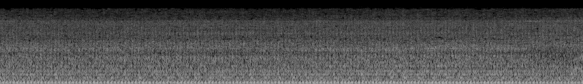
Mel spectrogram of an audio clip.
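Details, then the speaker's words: 2019 BMW X1 2.0 diesel automatic, about 11,000 km, engine bay: steady, even diesel clatter at idle with no knocks, misses or hunting; a smooth, healthy idle. "รถสตาร์ทเครื่องอยู่นะครับเครื่องเดินนิ่งเดินเรียบนะครับเสียงเครื่องพอๆเลยนะอ่านี่แหละครับ"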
